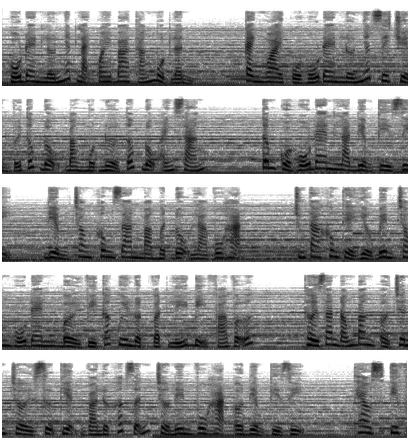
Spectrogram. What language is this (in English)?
Vietnamese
